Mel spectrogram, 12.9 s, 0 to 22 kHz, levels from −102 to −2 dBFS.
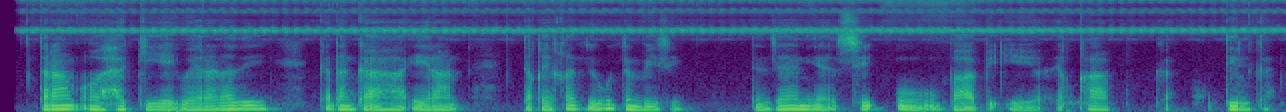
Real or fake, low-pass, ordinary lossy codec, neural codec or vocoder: real; none; none; none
